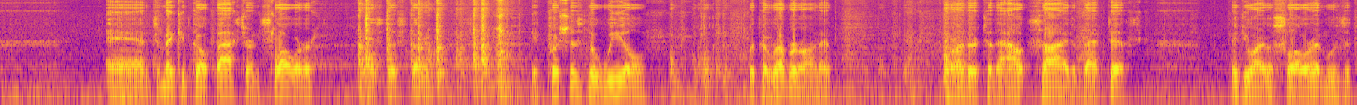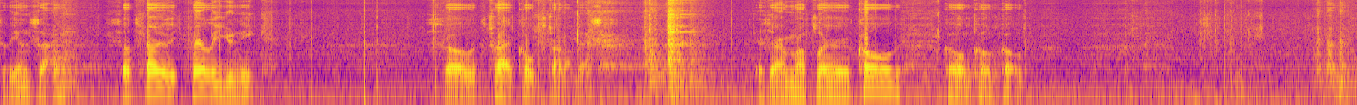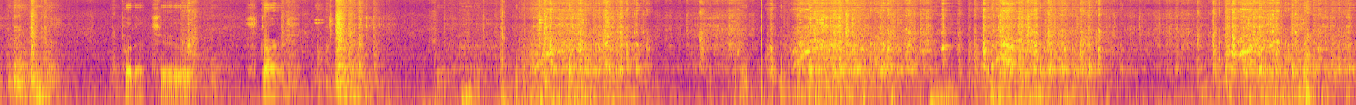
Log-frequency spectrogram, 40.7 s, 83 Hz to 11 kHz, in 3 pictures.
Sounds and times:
Speech: 1.0 - 4.4, 5.3 - 6.5, 7.5 - 8.4, 9.4 - 11.5, 12.3 - 16.4, 17.8 - 19.8, 21.1 - 23.9, 27.5 - 30.4.

